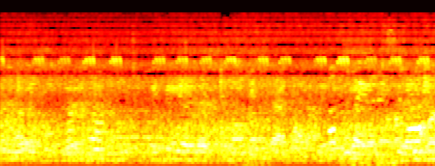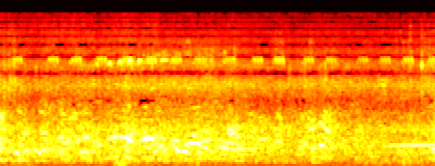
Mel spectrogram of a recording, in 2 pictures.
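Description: Indistinct voices of several people talking over one another, with a faint, even chirping pulse of insects in the background.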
